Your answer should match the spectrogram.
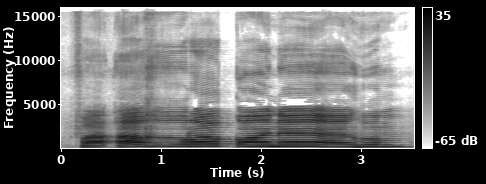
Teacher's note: Kalau tidak berharakat sukun ini bukan qalqalah. Karena di tengah seperti ini namanya qalqalah sugro. Lebih rendah pantulannya ya ketimbang qalqalah kubro.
